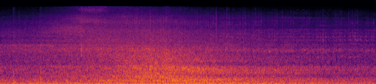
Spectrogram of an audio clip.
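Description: A diesel locomotive roars loudly as it passes close by.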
